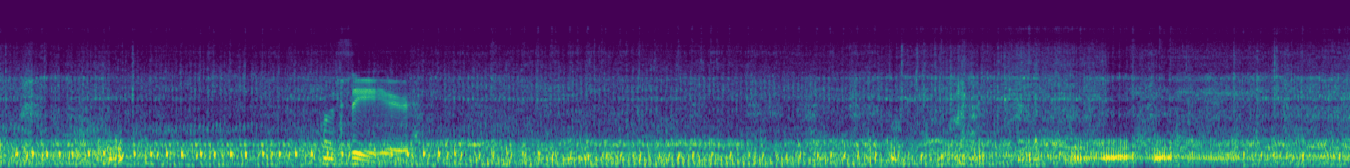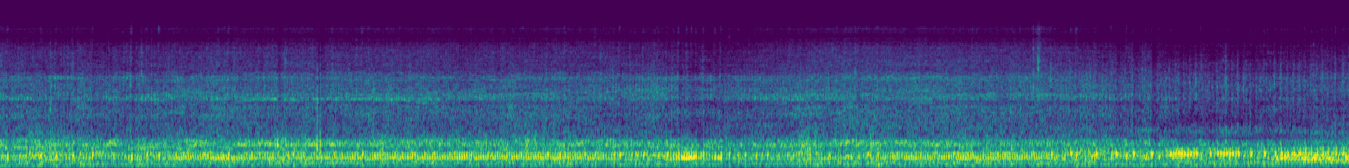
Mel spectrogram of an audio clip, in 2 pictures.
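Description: A dirt bike engine drones and revs up close.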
